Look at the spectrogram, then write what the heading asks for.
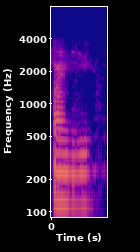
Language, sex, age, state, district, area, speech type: Punjabi, male, 18-30, Punjab, Barnala, rural, conversation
